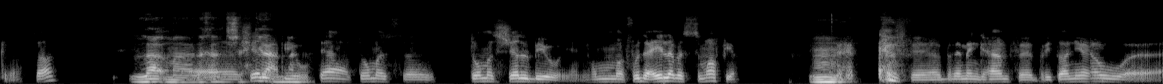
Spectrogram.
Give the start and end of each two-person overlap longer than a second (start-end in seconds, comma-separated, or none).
1.9-3.1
